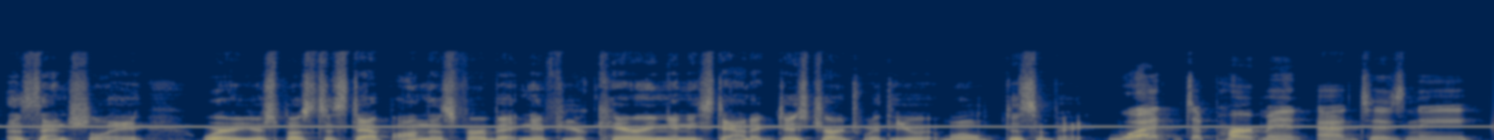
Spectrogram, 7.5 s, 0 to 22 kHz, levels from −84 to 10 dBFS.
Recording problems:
high-pitched whine; loud; throughout; 2 kHz, 7 dB below the speech

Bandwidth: 14 kHz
